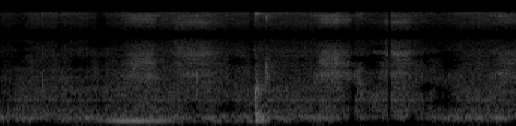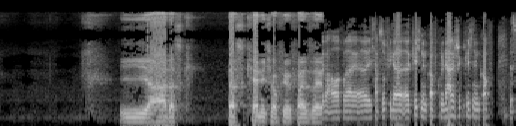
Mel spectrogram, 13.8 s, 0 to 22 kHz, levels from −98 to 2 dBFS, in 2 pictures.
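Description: From 11.18 s to the end at 13.77 s, a section at the wrong speed runs at 1.92 times normal, likely from playback against a mismatched clock. The speech turns hurried and high, raised by close to ten semitones. On a spectrogram, harmonics jump upward and compress in time; the waveform's syllable envelopes shorten abruptly.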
